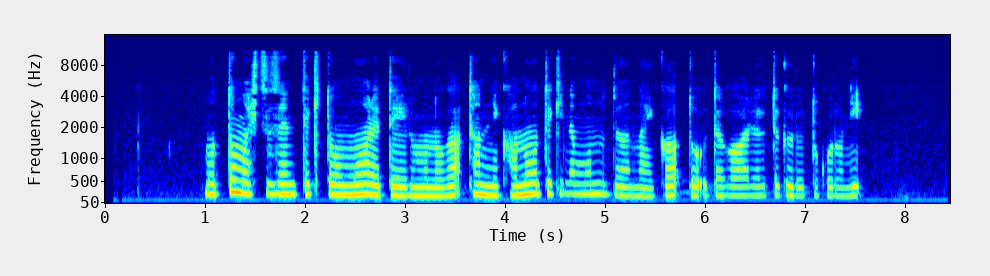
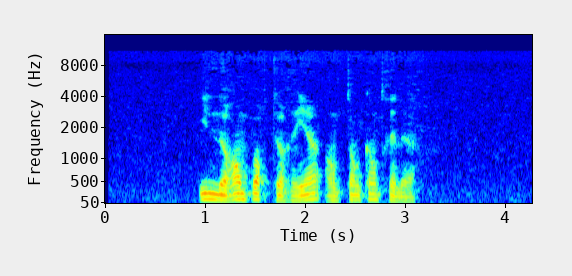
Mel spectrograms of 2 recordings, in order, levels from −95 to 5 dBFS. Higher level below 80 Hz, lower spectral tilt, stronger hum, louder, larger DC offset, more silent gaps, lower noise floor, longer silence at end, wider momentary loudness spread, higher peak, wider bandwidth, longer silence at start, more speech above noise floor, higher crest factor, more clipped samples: second, -80 dBFS vs -54 dBFS; second, -6 dB/octave vs -8.5 dB/octave; neither; second, -34 LUFS vs -30 LUFS; neither; neither; first, -69 dBFS vs -65 dBFS; second, 0.9 s vs 1.15 s; about the same, 10 LU vs 9 LU; second, -16 dBFS vs -12 dBFS; about the same, 11.5 kHz vs 11.5 kHz; about the same, 1 s vs 0.95 s; about the same, 36 dB vs 36 dB; about the same, 18 dB vs 20 dB; neither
